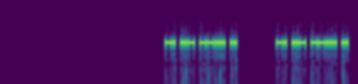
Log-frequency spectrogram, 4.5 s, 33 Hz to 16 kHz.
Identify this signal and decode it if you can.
Morse code, heard as a keyed tone, about 51 wpm, 700 Hz. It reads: NU7I NU7I
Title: USA Call Signs - 4 Characters - Repeated 2x - 50wpm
